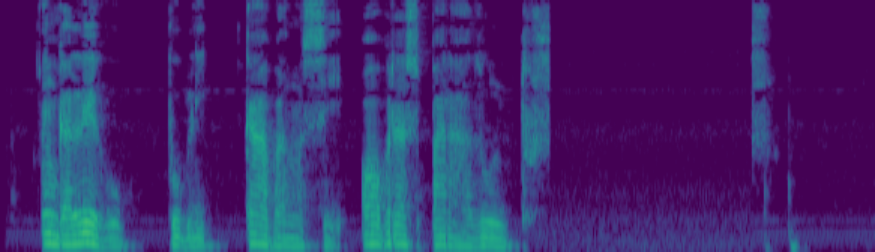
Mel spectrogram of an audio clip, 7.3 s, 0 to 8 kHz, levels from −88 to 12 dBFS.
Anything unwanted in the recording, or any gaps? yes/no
no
